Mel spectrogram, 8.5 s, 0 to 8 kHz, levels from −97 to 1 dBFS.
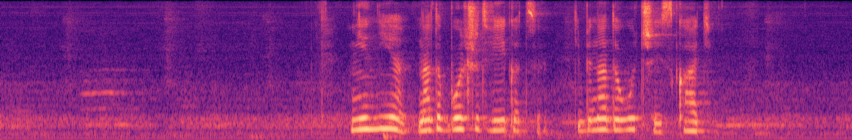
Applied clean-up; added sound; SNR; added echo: none; none; none; none.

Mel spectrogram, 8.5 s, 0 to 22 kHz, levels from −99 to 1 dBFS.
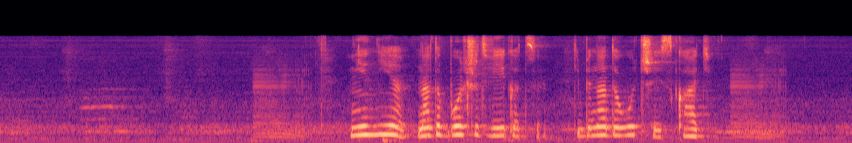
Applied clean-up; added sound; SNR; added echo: none; Fart; 16 dB; none.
